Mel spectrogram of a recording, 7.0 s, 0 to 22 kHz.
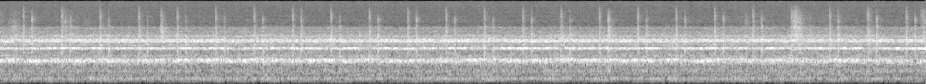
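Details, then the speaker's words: HCalorie Chinese diesel heater on homemade controller, first test, fuel mix containing petrol: steady whirring fan hum with even pump ticks about twice a second; outlet near 24 °C, burning and thermostat engaged, running normally. "now the thermostat's clicked in because it's happy it's producing heat"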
